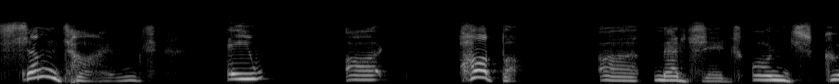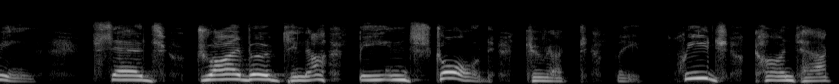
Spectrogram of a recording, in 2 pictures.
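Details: Adult male with cerebral palsy, a neurodevelopmental disability affecting his motor development and movement; real speech; dysarthria (cerebral palsy).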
